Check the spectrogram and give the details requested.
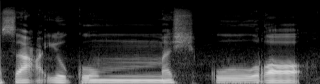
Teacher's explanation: میم ساکن کے بعد میم متحرک آ رہی ہے، یہاں میم ساکن کا ادغام ہو رہا ہے، غنہ کریں گے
